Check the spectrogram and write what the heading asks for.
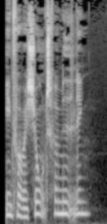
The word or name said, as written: informationsformidling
